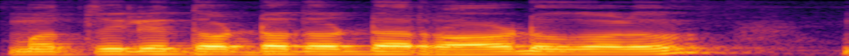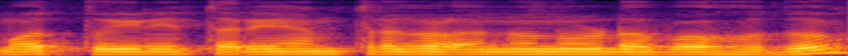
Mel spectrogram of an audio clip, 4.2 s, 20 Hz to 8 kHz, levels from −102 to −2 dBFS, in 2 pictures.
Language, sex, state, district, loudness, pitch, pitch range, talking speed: Kannada, male, Karnataka, Bidar, -15 LUFS, 135 Hz, 135-140 Hz, 140 wpm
